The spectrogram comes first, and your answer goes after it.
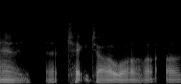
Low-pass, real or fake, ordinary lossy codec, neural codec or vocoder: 7.2 kHz; fake; none; codec, 16 kHz, 0.5 kbps, FunCodec, trained on LibriTTS, 25 frames a second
